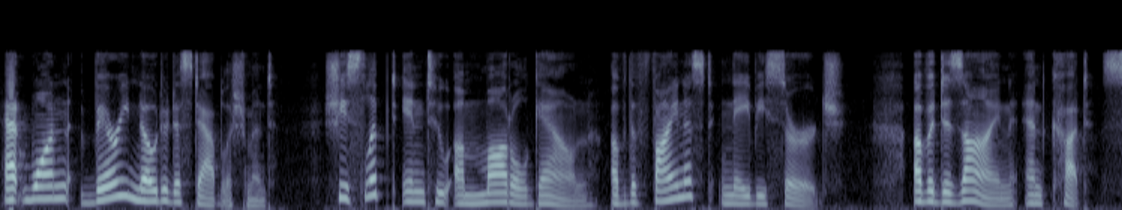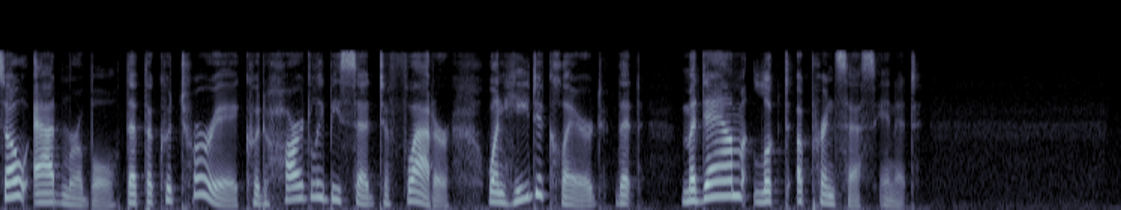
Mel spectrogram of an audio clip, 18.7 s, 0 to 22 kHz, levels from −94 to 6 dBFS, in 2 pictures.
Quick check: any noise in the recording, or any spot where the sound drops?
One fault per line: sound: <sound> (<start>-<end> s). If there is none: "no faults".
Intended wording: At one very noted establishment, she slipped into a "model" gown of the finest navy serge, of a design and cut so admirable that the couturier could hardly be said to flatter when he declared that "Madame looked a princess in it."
no faults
